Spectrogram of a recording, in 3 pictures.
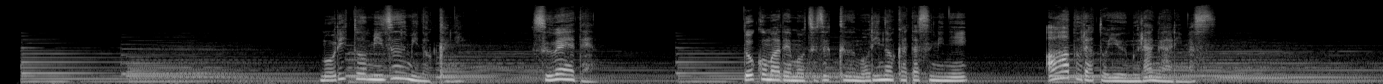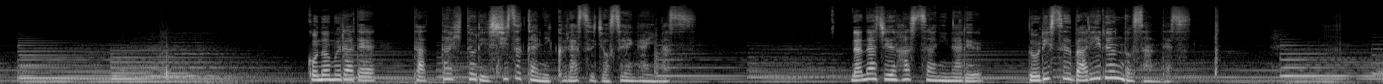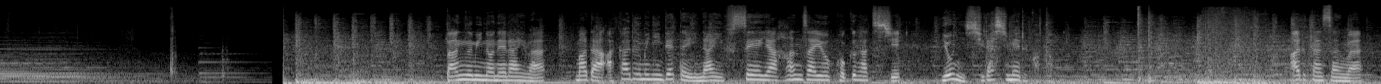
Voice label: Documentary

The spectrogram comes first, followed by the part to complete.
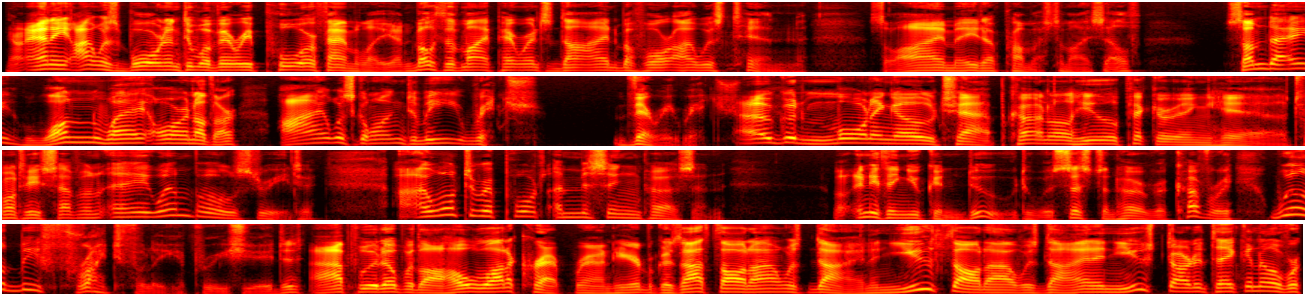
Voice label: Characters Accents

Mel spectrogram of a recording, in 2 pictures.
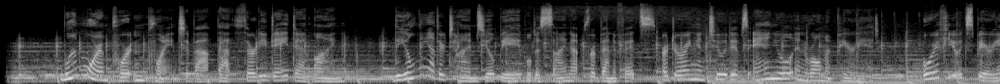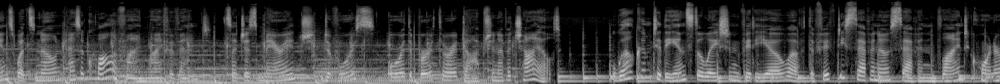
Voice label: Corporate Explainer

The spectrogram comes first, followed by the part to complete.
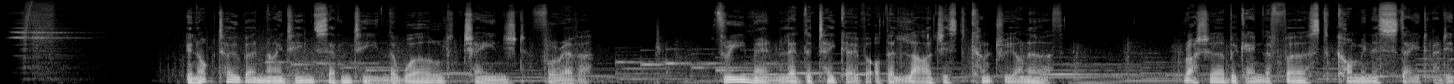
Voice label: Voice Reel Docos Stories Plays

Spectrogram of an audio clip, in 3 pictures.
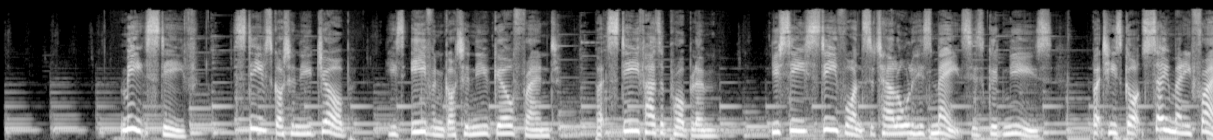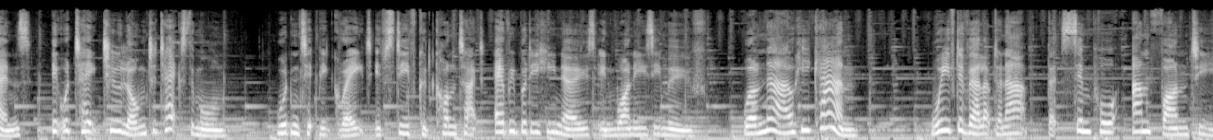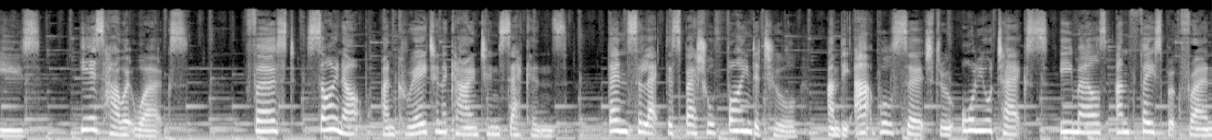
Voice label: Explainer Video

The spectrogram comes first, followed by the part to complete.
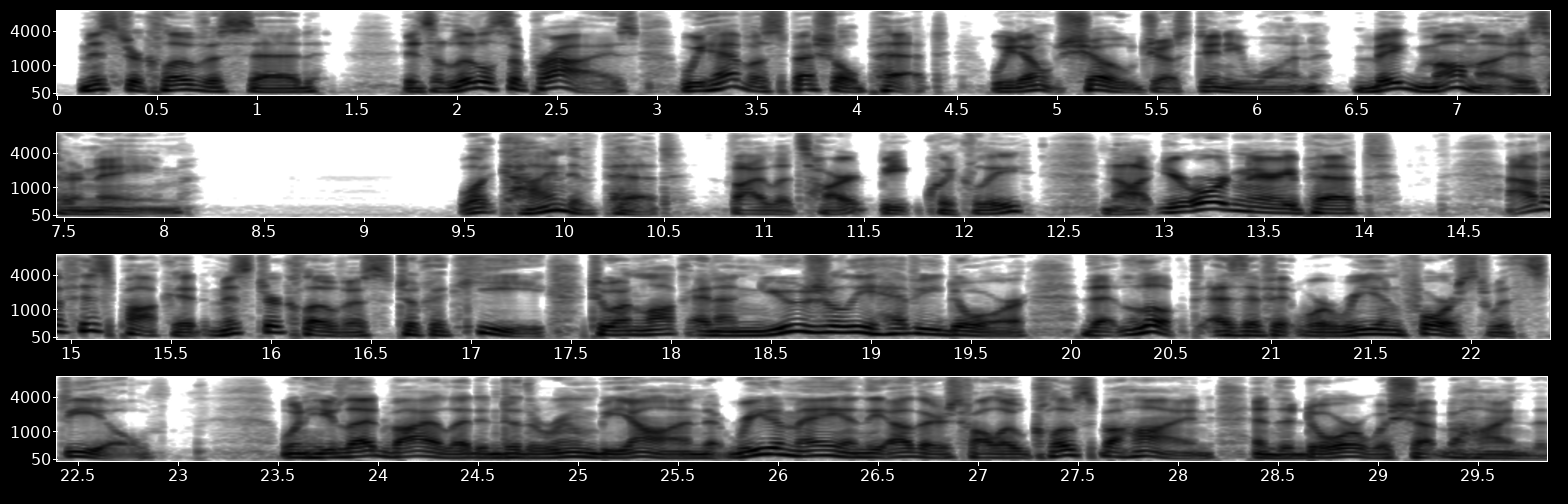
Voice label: AUDIOBOOK

